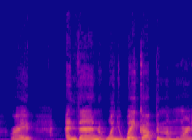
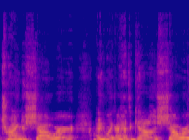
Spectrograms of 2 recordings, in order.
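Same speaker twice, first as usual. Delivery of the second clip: ordinary talk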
